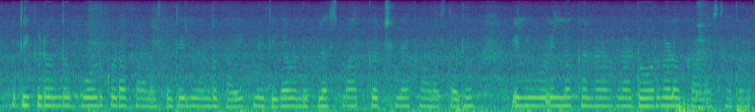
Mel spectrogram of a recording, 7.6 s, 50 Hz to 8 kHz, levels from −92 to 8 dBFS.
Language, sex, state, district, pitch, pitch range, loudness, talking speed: Kannada, female, Karnataka, Mysore, 215 Hz, 205-220 Hz, -18 LUFS, 175 wpm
